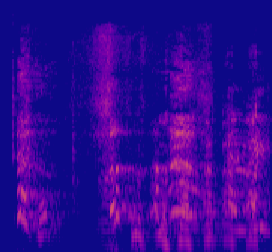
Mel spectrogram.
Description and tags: risada mulher woman laugh
mulher, risada, laugh, woman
